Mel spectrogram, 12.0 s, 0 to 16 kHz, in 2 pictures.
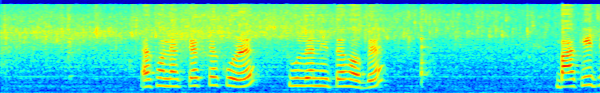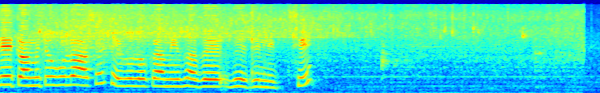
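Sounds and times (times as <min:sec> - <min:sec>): oil sizzling in a wok: 0:00.0 - 0:12.0.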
